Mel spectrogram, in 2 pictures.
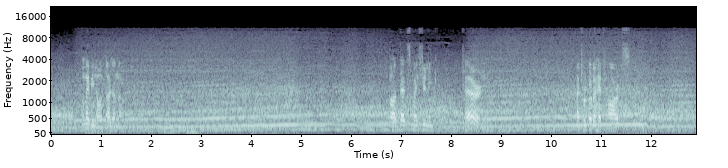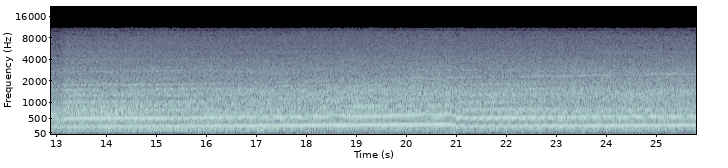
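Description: A car engine drones steadily, its pitch rising and falling with the gear changes.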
